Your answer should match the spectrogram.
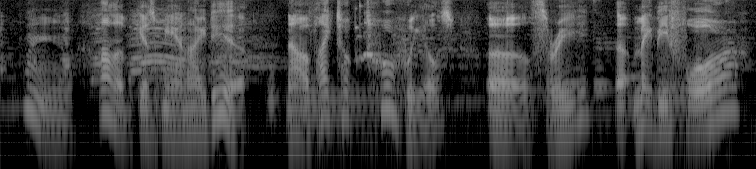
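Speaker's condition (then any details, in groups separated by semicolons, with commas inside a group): No condition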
